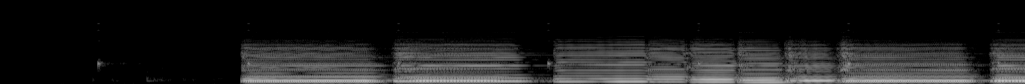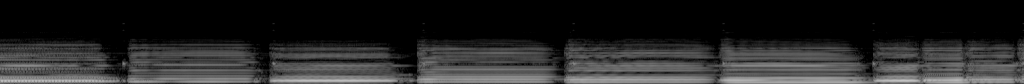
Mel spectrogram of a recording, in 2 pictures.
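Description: A metronome tick about a second in. From about two and a half seconds a solo cello plays a slow half-position etude with the bow, in held notes that change every second or so.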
